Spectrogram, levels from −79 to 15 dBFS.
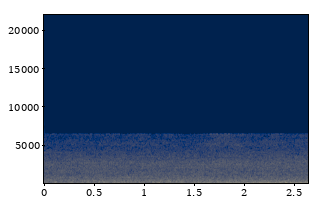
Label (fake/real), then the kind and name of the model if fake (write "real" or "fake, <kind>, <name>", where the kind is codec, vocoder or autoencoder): real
